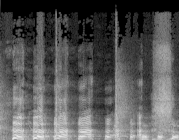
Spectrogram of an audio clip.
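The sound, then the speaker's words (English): A single sharp hand clap, given in appreciation of what was just said, cracks out midway through a stretch of rhythmic chuckling laughter, with more laughing and voices continuing after it. “I'm gonna give a clap for that.”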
